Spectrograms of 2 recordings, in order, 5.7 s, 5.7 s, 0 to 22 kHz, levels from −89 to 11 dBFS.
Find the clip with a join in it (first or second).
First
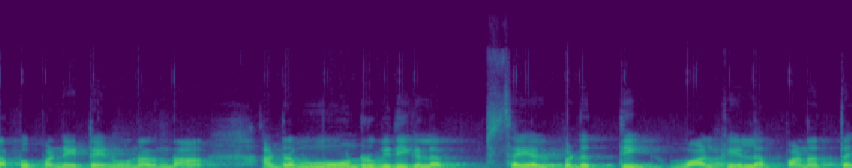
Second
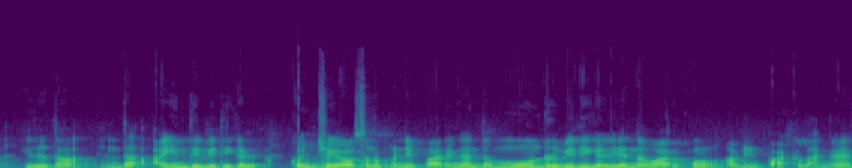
second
